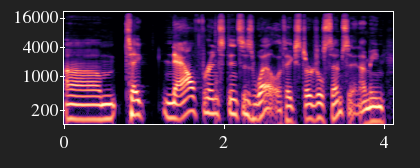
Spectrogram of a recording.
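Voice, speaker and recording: A man's voice: medium pitch, animated, unhurried, no room sound, studio quality. A man co-hosting a podcast, talking casually and opinionatedly about music in a rambling, storytelling way. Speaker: podcast co-host.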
